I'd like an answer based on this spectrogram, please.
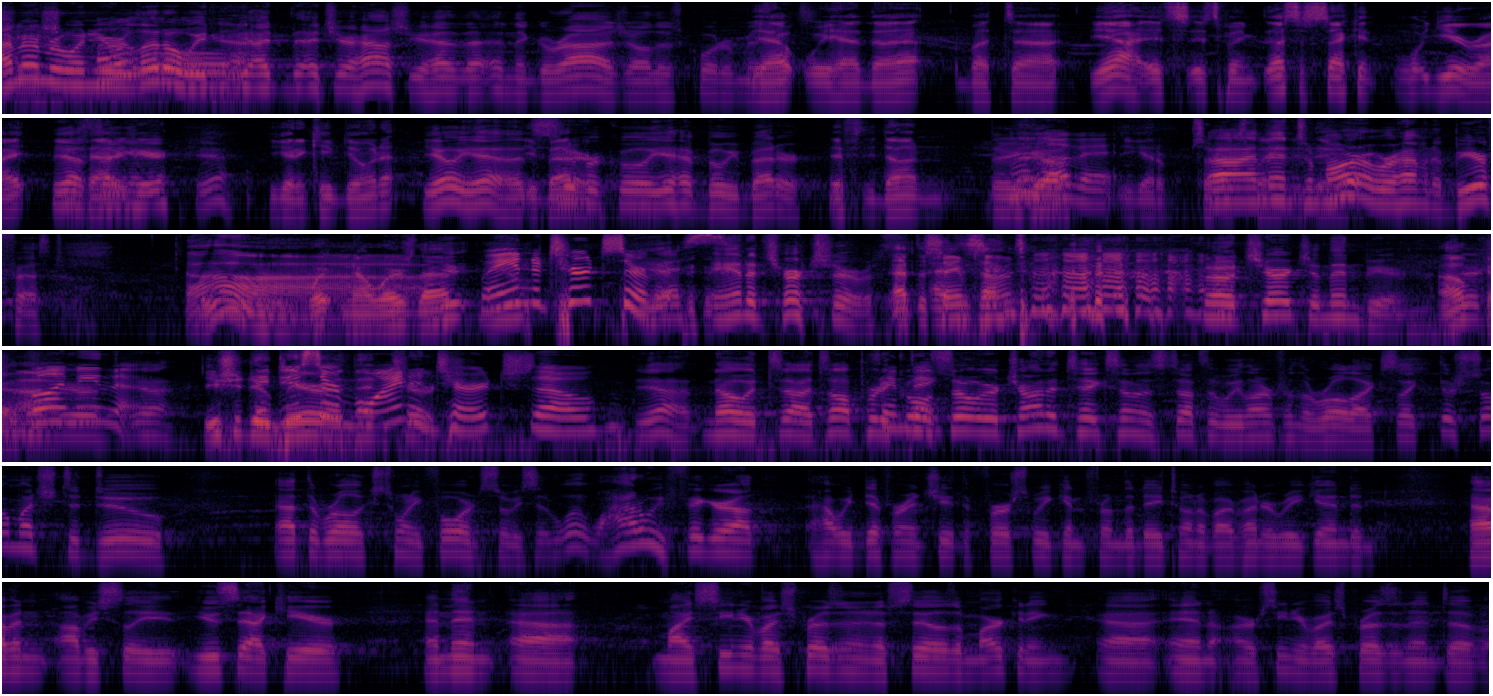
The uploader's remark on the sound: Live from Daytona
